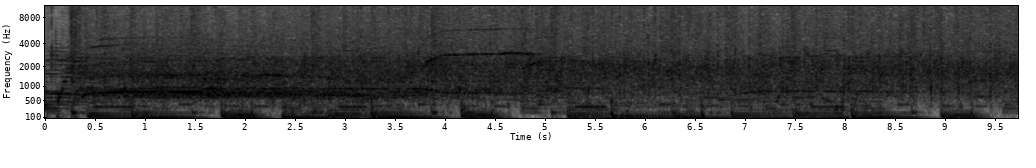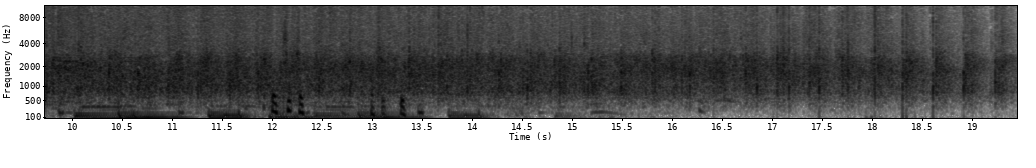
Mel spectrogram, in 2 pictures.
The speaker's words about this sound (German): Ein krasser Applaus, habe ich gar nicht mitgerechnet. Ich auch nicht.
